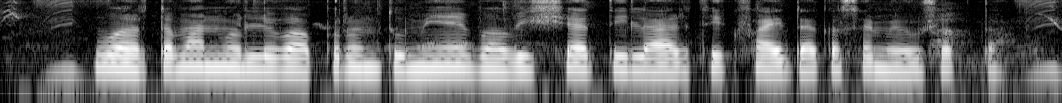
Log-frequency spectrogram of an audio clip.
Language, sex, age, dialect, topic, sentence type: Marathi, female, 25-30, Varhadi, banking, statement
